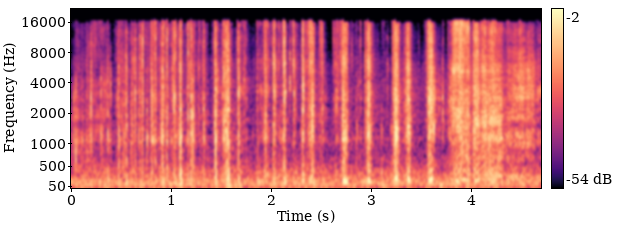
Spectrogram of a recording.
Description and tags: When you twist paper into a tight column, it makes this noise as you try to twist it further.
